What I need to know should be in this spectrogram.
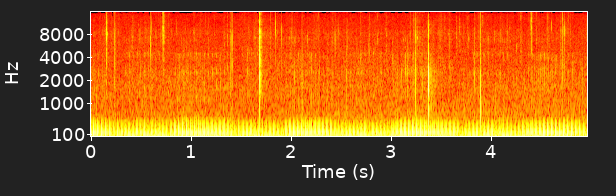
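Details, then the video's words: Contented cat purring by a fireplace, a rolling low vibration pulsing with its breathing about once per second, overlaid by sparse sharp clicks and pops of the fire. "Purring Cat and Fireplace"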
